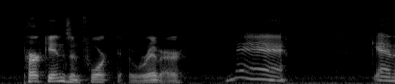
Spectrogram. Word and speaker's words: Forked River: I am not, because I already read this article, and it is Forked River. It's not forked with a T. It's Forked River.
